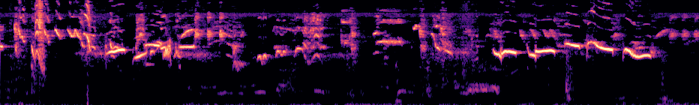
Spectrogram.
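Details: Morning song of an Oriental magpie-robin, played to coax birds that are slow to sing. Rich, varied whistles and scratchy notes run together densely, then give way to repeated descending whistled slurs.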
